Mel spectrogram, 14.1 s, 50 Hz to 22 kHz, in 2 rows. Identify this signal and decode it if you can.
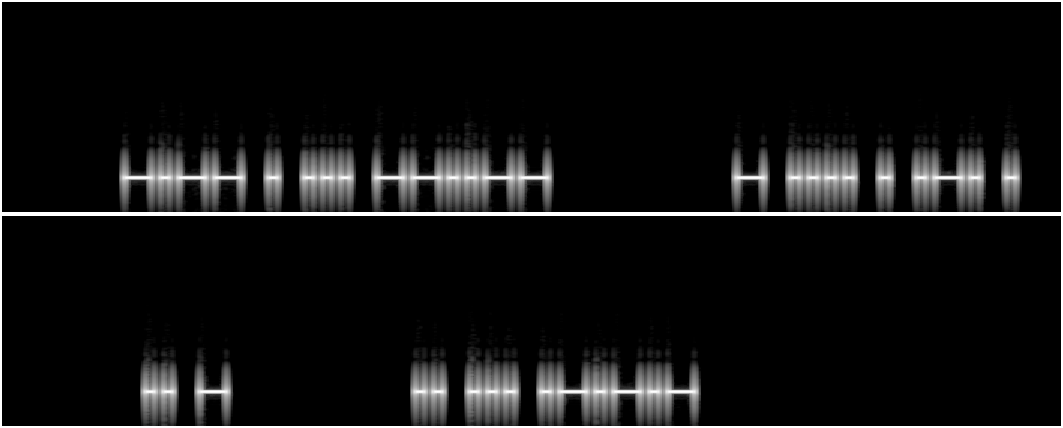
Morse code, heard as a keyed tone, about 20 wpm, 700 Hz. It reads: YES, THERE IT IS.
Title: 3x Word-Spacing - Sentences from Top 500 Words - 20wpm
